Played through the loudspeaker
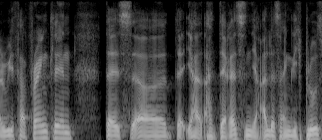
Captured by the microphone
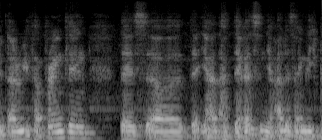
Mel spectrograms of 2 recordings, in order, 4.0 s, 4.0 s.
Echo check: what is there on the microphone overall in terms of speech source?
echo only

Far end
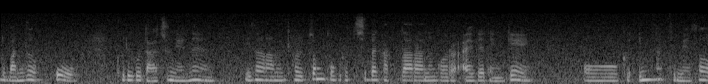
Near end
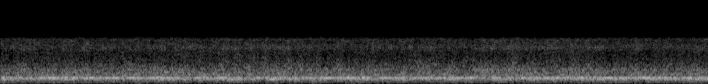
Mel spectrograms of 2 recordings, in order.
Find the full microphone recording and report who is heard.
neither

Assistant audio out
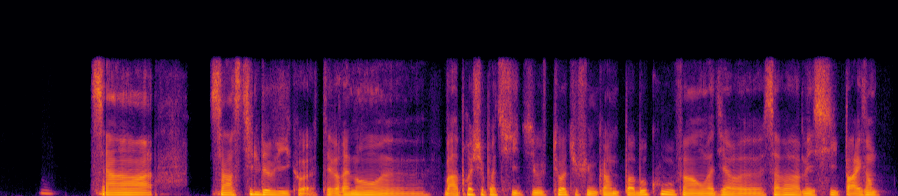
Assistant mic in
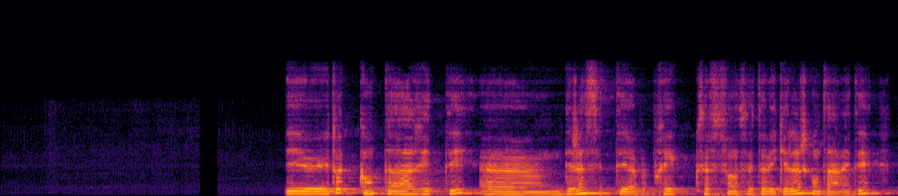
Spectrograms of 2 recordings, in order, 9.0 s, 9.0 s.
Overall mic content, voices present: user only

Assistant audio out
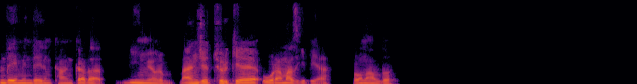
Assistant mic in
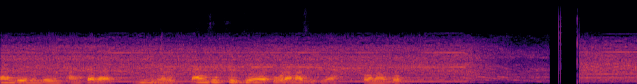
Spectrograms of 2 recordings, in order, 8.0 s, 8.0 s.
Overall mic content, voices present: echo only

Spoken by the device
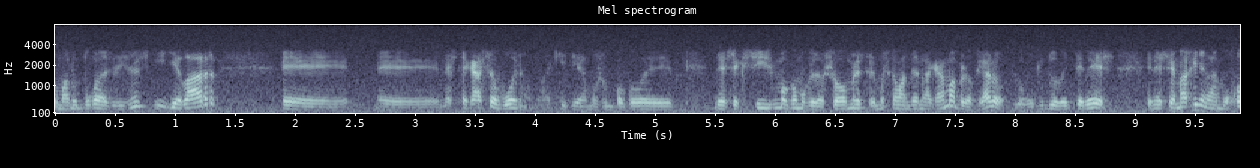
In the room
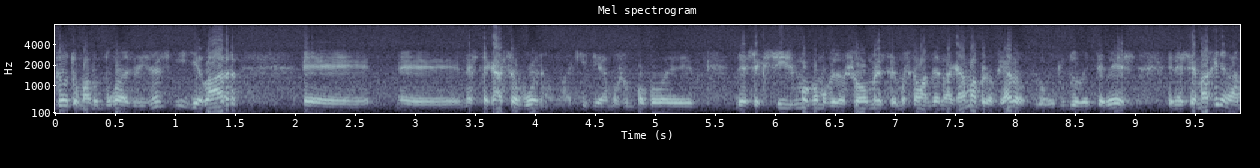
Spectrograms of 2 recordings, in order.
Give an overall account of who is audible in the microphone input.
echo only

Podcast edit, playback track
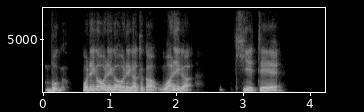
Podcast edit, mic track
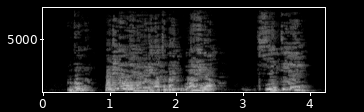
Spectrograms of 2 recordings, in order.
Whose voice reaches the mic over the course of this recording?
echo only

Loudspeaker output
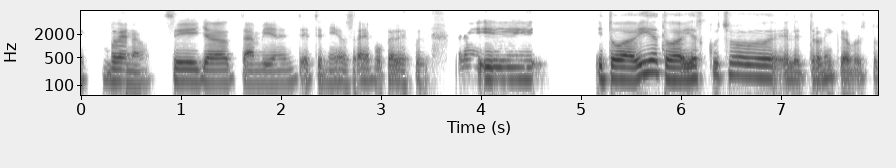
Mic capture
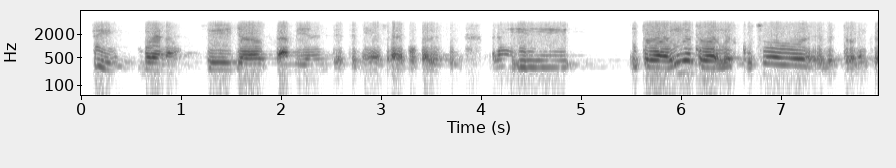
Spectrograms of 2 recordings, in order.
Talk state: echo only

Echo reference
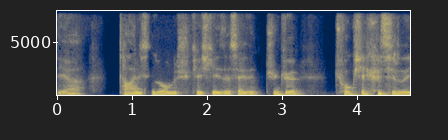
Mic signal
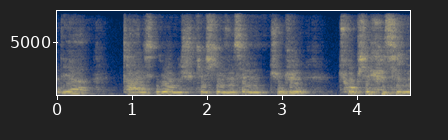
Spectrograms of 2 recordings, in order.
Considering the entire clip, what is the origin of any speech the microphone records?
echo only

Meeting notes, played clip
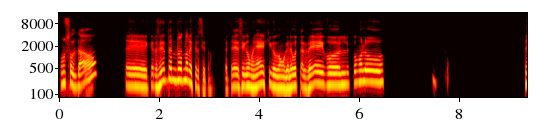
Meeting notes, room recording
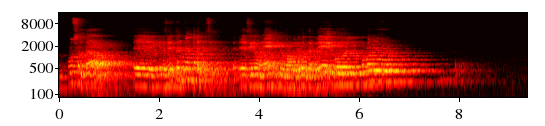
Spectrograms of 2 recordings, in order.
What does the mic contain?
echo only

